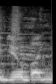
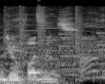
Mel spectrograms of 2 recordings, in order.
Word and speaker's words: Joe Budden: It's almost like how a lot of people say Joe Budden, Joe Buttons.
